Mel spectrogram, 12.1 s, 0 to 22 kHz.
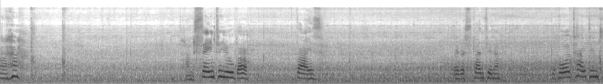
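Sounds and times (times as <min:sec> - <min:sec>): low rumbling outdoor background: 0:00.0 - 0:12.0.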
